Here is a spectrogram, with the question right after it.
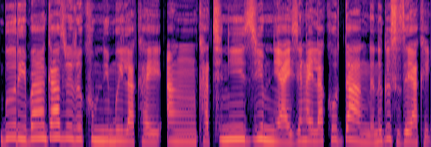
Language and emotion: Bodo, disgusted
